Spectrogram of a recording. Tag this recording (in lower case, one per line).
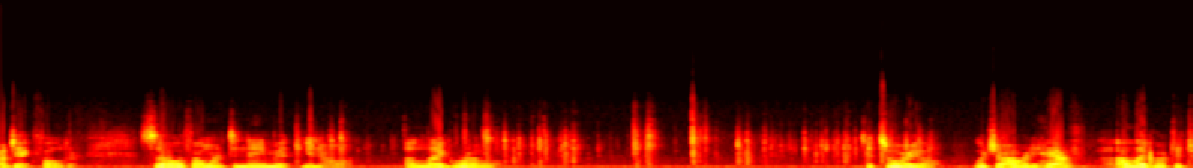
typing
speech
